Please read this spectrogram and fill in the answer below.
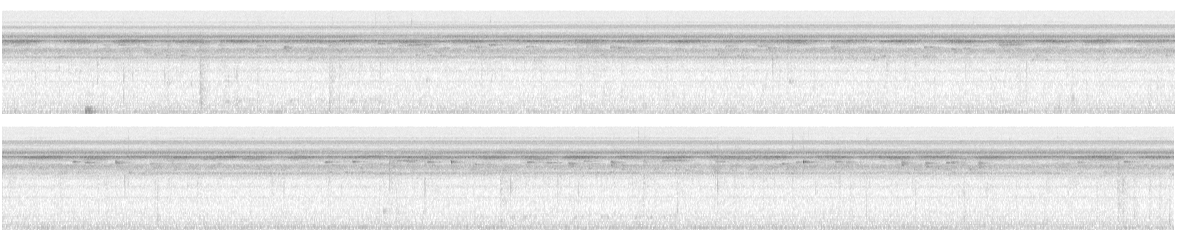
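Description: Faint, steady, high-pitched chorus of trilling insects.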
